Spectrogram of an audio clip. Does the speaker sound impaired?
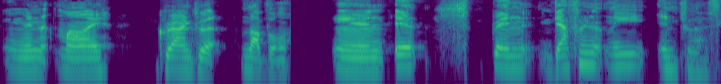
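Yes: cerebral palsy; speech affected, uses Dragon NaturallySpeaking voice activated computer software.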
